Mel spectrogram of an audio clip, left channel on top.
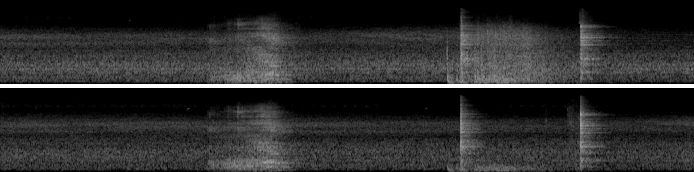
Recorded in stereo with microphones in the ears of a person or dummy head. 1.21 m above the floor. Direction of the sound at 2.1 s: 55° right (ahead or behind).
